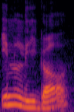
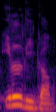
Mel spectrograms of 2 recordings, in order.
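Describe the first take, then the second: First: "In legal" with a clear n; louder "In legal", n kept before l; unassimilated IN LEGAL. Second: "illegal" with a long l; "il-legal", n changed to l; assimilated ILLEGAL. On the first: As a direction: sound the n in "In legal". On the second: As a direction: hold the l in "illegal". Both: Shown as a demonstration. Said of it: "So the ne turns to le".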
